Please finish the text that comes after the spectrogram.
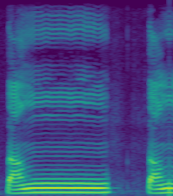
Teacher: আর গুণনা আমরা 2 আলিফ পরিমাণ টেনে পড়ব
